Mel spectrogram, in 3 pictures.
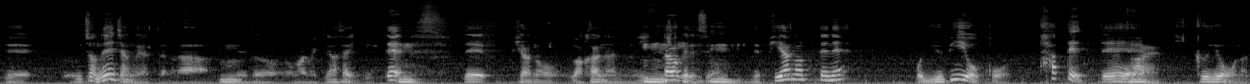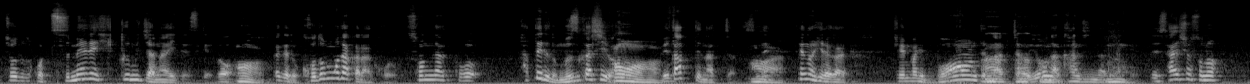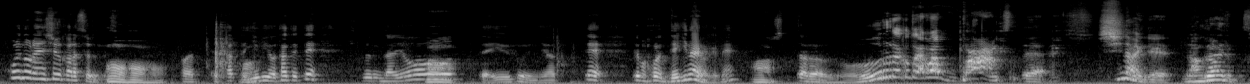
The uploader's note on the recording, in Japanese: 代々木上原にある 【ウェルファン カフェ】 さんにて収録。ラテン系マスターのお店で生ハムを食べ比べながらのトークをお送りします。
